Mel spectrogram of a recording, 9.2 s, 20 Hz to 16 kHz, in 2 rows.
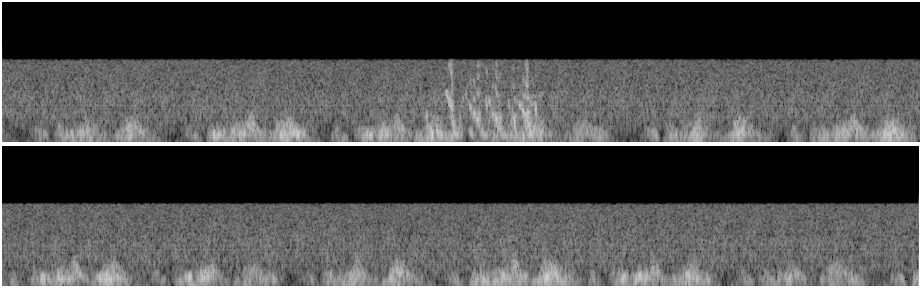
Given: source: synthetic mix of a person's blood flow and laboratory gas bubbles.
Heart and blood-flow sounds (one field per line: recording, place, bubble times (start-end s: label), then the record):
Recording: Doppler ultrasound of blood flow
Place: precordium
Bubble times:
2.09-2.73 s: bubbles
From the record:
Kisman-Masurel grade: 213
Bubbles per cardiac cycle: several, 3 to 8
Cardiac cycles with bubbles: 1 to 10%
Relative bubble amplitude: loud (0.450 to 0.775)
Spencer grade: 1 (occasional bubble signal discernible with the cardiac motion signal, with majority of cardiac periods free of bubbles)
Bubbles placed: anywhere in the cardiac cycle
